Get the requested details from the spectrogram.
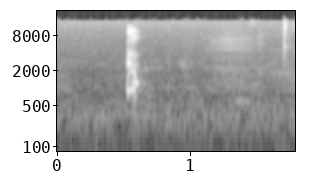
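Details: Infant's hiccups while looking up at her father and yawning: a single sharp hiccup against quiet room noise with a fainter catch at the end.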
